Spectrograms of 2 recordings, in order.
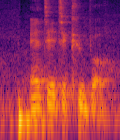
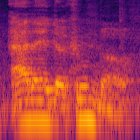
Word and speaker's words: Antetokounmpo: Antetokounmpo. Ooh. Oh no, it's actually pronounced Adetokounmpo.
